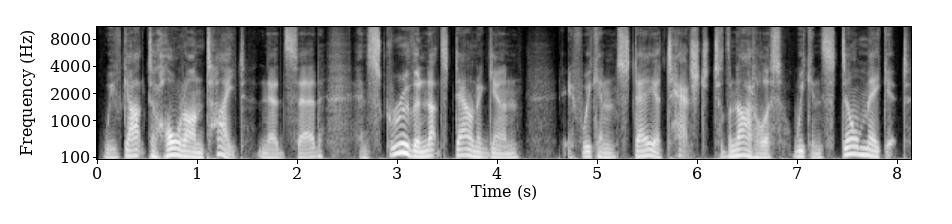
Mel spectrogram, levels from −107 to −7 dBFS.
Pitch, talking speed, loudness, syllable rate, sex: 120 Hz, 200 wpm, -19 LUFS, 4.6 syllables/s, male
